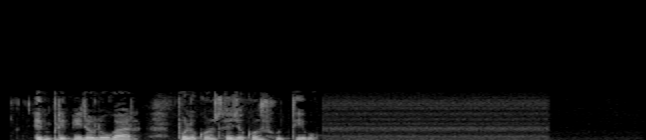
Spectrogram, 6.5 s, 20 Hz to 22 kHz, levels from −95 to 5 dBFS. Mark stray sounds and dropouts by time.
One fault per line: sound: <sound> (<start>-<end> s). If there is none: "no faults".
no faults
